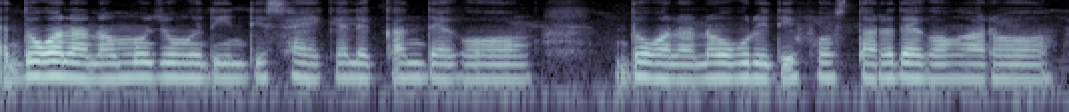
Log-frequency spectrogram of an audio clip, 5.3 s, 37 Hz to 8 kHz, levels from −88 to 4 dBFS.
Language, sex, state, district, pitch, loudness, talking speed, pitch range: Chakma, female, Tripura, Dhalai, 190 Hz, -22 LUFS, 125 wpm, 185-195 Hz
